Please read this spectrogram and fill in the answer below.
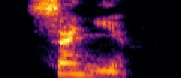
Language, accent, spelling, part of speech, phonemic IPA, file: French, Canada, ceignent, verb, /sɛɲ/, LL-Q150 (fra)-ceignent.wav
- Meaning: third-person plural present indicative/subjunctive of ceindre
